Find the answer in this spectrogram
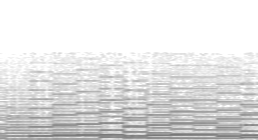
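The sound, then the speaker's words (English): An ice cream truck's electronic chime plays a simple tune of several sustained, stepped notes, steady and fairly loud, with no voices. “I'm the ice cream truck driver here in the neighborhood.”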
